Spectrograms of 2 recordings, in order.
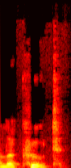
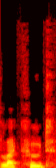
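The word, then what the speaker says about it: Lukut: The Kayan tattoos of Borneo, who were always female, tattooed a design called a Lakut, L-U-K-U-T, or antique bead, on the wrist of men to prevent the loss of their soul.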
